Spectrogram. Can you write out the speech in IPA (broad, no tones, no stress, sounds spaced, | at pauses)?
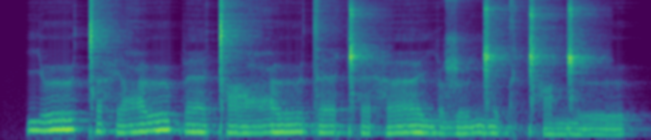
j ɯː ǀ ə h e ʕ ɯː b ɛː ǀ a ʕ ɯː d ɛː ǁʰ ɛ h ɜː j ə ʐ ɯ ŋ͡ǁ e d̪ ə ǁʰ a ŋ͡ǁ ɯː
